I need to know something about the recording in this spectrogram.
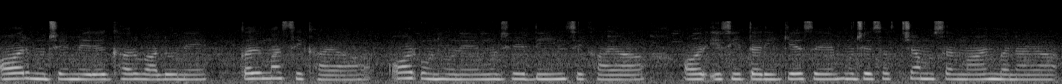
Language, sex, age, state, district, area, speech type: Urdu, female, 18-30, Uttar Pradesh, Gautam Buddha Nagar, urban, spontaneous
